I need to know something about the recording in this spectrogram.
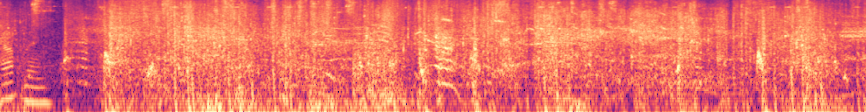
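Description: Spells explode and crackle in a dense, constant game battle.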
